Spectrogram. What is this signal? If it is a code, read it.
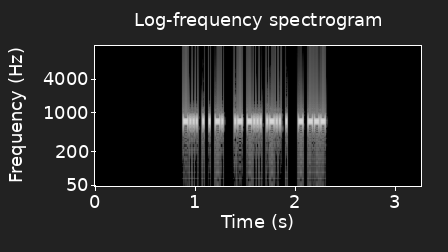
Morse code, heard as a keyed tone, about 76 wpm, 700 Hz. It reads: BEEN ABLE TO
